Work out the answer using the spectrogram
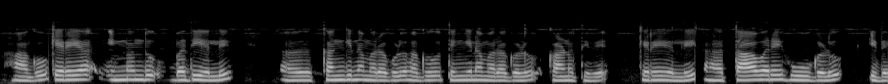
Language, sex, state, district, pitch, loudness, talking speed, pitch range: Kannada, female, Karnataka, Dakshina Kannada, 200 Hz, -23 LUFS, 100 wpm, 190-210 Hz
